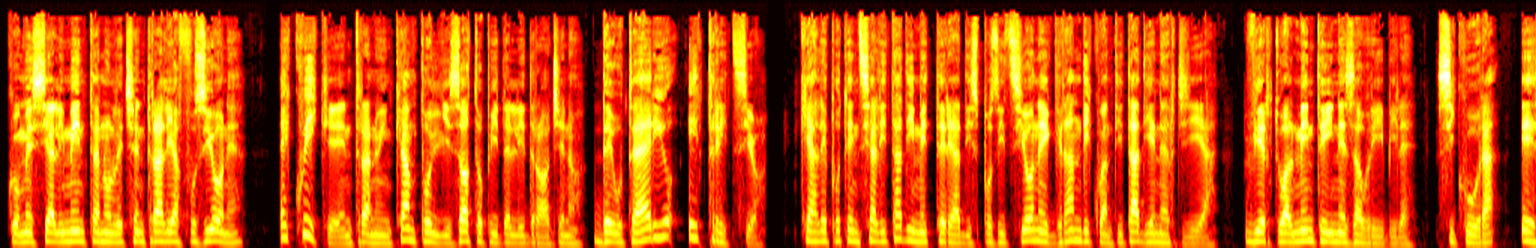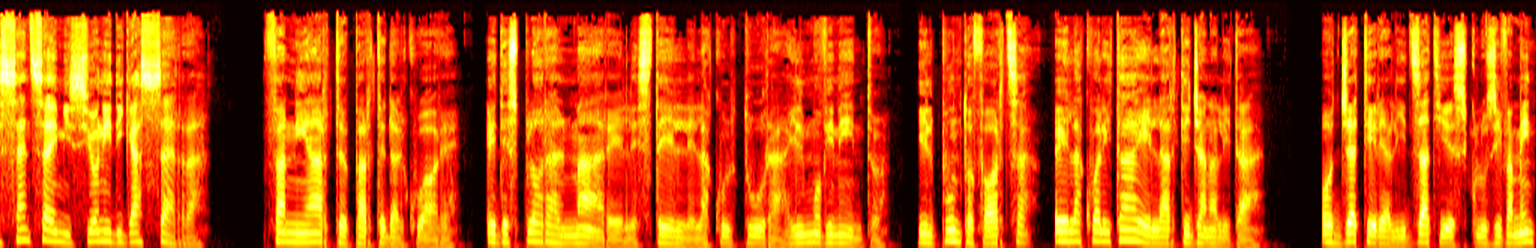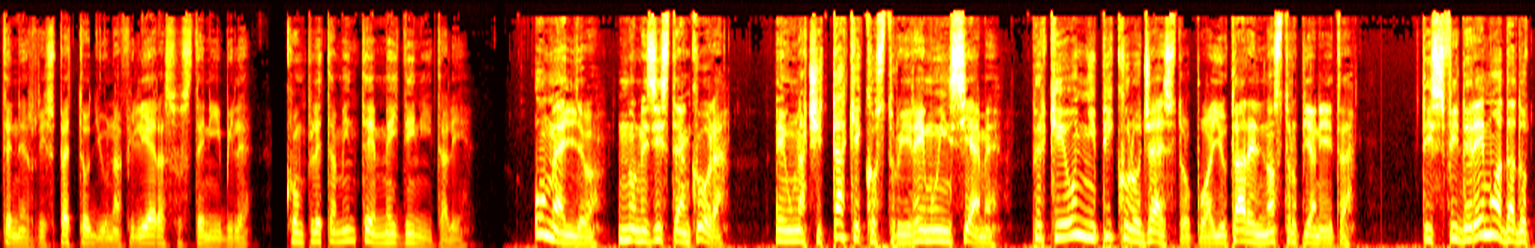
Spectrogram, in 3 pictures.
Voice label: elearning

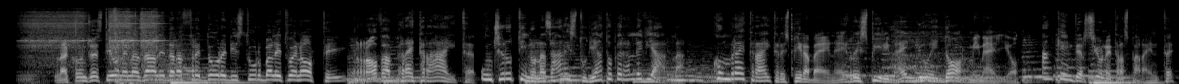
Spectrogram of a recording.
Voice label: spot; brathe right

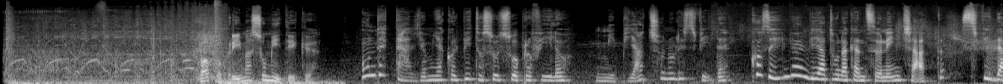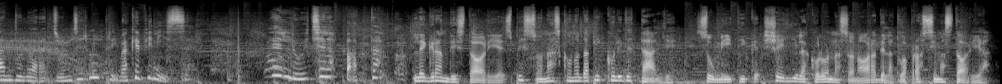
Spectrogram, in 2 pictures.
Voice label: ITA; Meetic

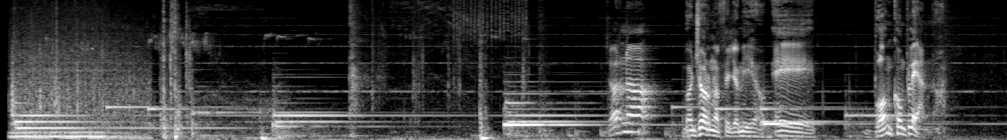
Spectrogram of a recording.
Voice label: TV, italiano; SVIZZERA SEAT Leon ST FR Line

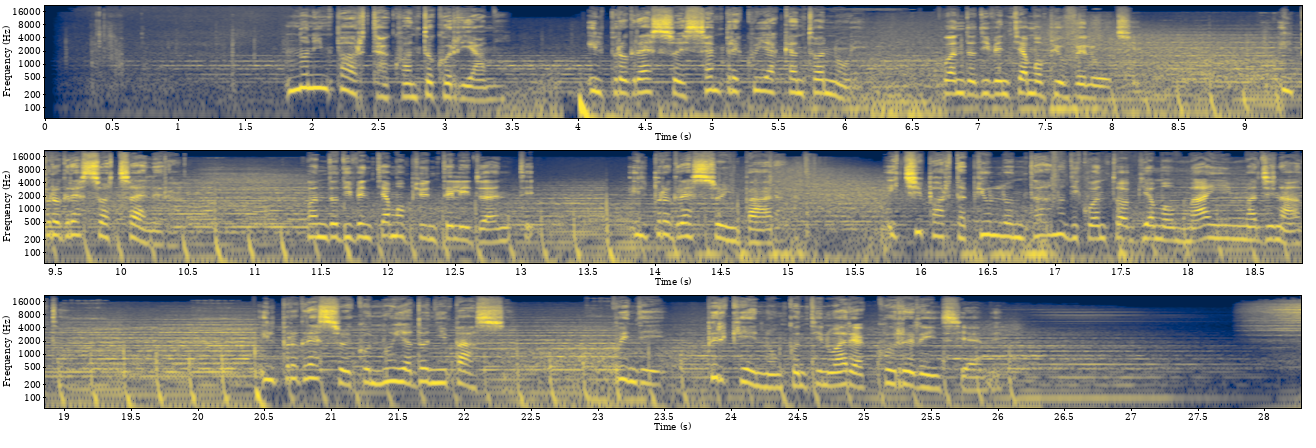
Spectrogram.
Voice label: storyteller, strada enfatica; audi; q4 sb e-tron; nocartello

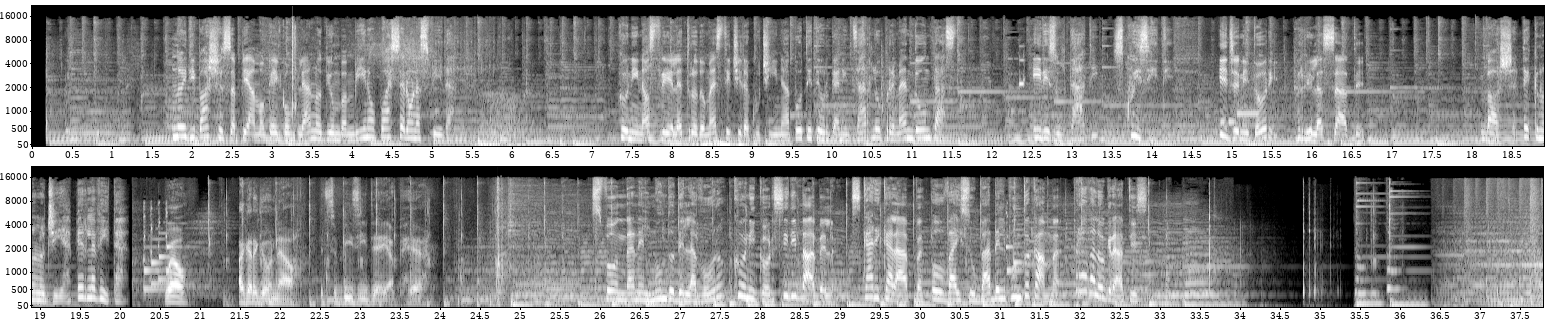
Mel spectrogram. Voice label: commercial

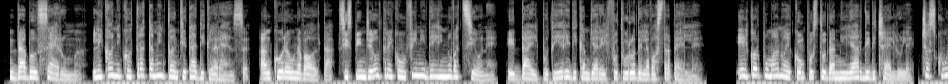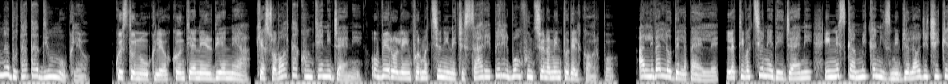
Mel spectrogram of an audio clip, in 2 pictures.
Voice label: corporate; clarins

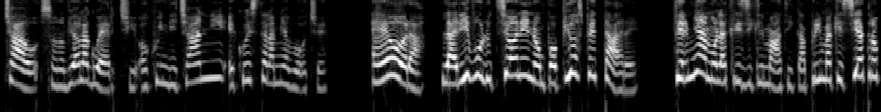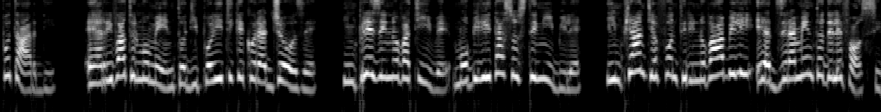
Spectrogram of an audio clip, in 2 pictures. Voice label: spot

